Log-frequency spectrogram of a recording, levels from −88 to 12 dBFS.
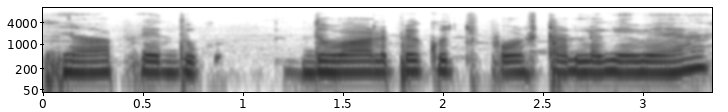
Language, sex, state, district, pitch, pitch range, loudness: Hindi, male, Uttar Pradesh, Saharanpur, 160 Hz, 160-165 Hz, -15 LUFS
